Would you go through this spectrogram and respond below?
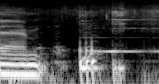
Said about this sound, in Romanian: ăia chiar deschid sticle.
